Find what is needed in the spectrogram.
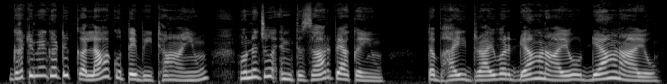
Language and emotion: Sindhi, neutral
